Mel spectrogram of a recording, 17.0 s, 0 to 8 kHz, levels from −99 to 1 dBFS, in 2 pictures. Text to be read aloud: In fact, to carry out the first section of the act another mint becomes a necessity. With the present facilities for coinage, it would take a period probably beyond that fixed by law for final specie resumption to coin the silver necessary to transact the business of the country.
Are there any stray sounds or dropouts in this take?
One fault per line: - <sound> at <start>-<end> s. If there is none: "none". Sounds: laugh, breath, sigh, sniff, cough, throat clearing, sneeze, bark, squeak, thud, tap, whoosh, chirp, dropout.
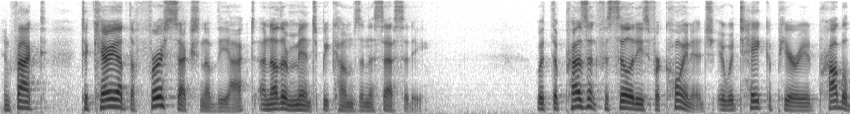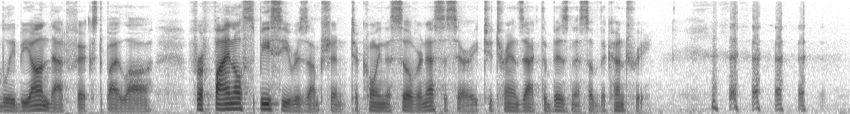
- laugh at 15.2-16.8 s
